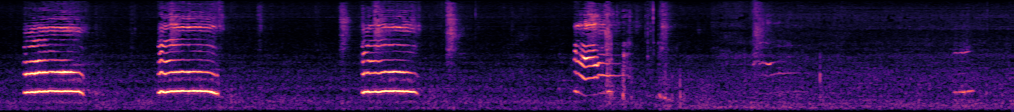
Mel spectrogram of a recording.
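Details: Big yellow cat waiting outside the door each day as someone comes downstairs, giving three loud, drawn-out, steady-pitched meows about two seconds apart, then a shorter rising, wavering call and a few faint meows over low background hum.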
